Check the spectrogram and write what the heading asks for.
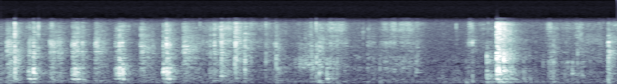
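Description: Handling noises of a paper craft and a small candle being fitted into it: a run of light irregular taps, clicks and rustles, with one louder thump about five seconds in.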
